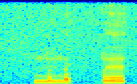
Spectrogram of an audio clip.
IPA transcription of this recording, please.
m ə̃ m ə pː ə̃

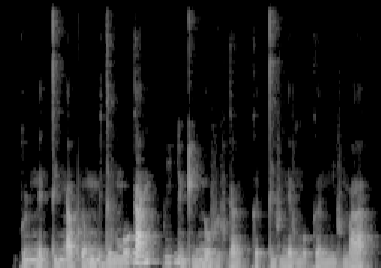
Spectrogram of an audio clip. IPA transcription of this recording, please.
k ʏ˧ ɳ nː ɛ˧ tː i˧ ŋ a˧ pʼ ə˧˥ mː ʏ˧˥ d ə˧˥ v m o˧˥ ɡ a˧˥ ŋ pː i˧˥ ɠ i˧ ɳ kʼ i˧˥ n o˧ v ʏ˧ f ɡ a˧˥ ɳ kː ə˧ tː i˧ v n ɛ˧ v ŋ o˧ k ə˧ nː i˧ f m a˧˥

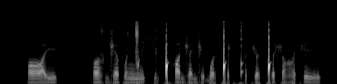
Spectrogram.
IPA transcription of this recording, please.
ɑ j | ʌ z d͡ʒ ɛ p ə˞ ŋ͡ǀ i ç ɪ ǃʰ ɑ d͡ʒ æ d͡ʒ i ɓ ʌ ǃ ə t͡ʃ qʼ ɪ t͡ʃ ə˞ ǃ ə ʃ ɪ ʁ ɪ t͡ʃ i

